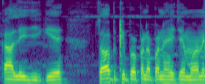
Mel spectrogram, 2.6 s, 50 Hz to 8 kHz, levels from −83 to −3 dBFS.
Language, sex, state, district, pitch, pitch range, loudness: Maithili, male, Bihar, Madhepura, 115 Hz, 115-120 Hz, -16 LUFS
